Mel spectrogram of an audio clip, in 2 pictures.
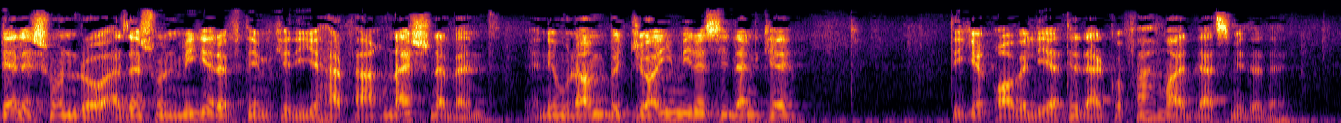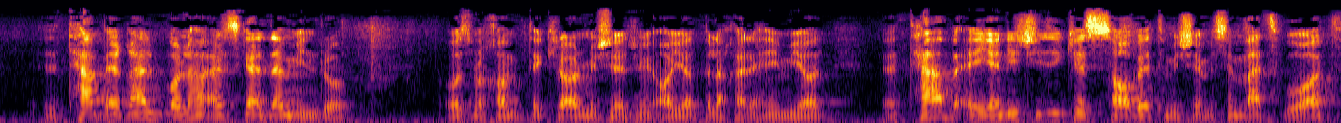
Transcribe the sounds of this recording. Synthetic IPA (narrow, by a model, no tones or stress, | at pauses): d̪e̞le̞ʃunɾoʔæ̰zæʃunmiːɟe̞ɾe̞ft̪iːmcʰe̞d̪iːɡe̞ɦæɾfæɣnæʃnævænd̪jæ̰niuːnɒːmbe̞d͡ʒɒːiːmiːɾesiːd̪ænkʰe̞ | d̪̥iɡe̞ɣɒːbe̞lijːæt̪ʰed̪æɾkʰofæhmoæd̪ːæsmiːd̪ɒːd̪æn | t̪ʰæbʔe̞ɣælbmɒːlhɒʔæɾz̥kæɾd̪æminɾo | ʔozɾmixɒːmt̪ʰe̞kʰɾɒːɾmiːʃet͡ʃonʔɒ̰ːjɒːt̪̚be̞læxæɾeɦe̞jmijɒːd̪̚ | t̪ʰæbjæːniːt͡ʃʰiːziːcʰe̞sɒːbe̞t̪ʰmiːʃemesemæt̪buːɒːt̪ʰ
